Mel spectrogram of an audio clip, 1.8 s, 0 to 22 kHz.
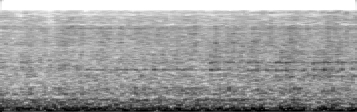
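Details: Kawasaki ZXR250 started after reassembly with the tank refitted. A deep, steady engine hum holds an even idle with no knocks or misses, running normally.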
